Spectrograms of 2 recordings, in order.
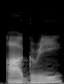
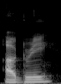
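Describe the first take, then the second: First: The first vowel is a full, clear vowel. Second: The first vowel is a reduced uh sound. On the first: The speaker calls it wrong. "I'm kind of hearing ag- agree" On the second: The speaker calls it right. "we kind of want to hear an uh there"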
